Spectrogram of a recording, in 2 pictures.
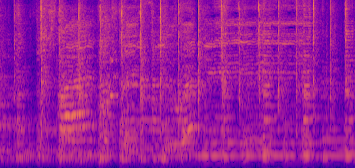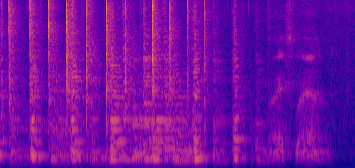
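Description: Acoustic guitar strummed in a steady rhythm, a few strokes a second, with a voice singing along at times. The playing dies away near the end.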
